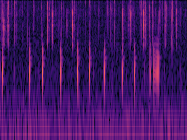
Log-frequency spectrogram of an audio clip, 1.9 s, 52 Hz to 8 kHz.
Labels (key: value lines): label: biophony, knock croak
recorder: SoundTrap 300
